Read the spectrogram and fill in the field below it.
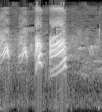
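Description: Series of house finch calls, a few short chirps followed by a longer buzzy note that slides upward, close and clear with no voices.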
